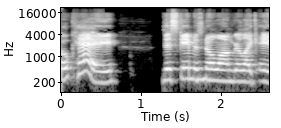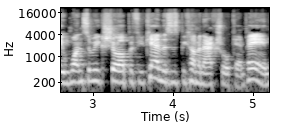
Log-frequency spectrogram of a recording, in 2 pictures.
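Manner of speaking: normal talking voice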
